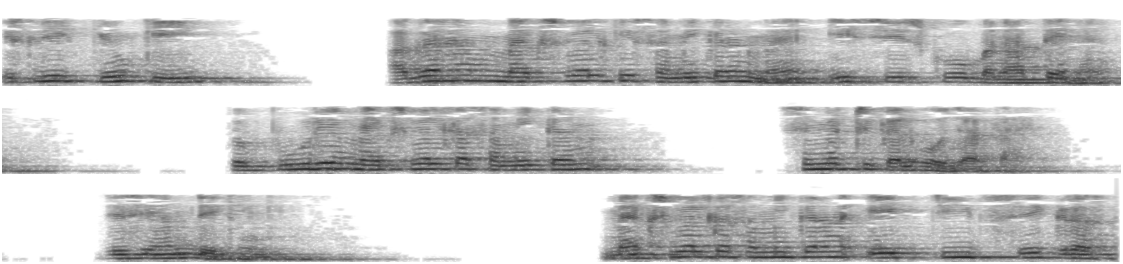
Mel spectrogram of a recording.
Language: Hindi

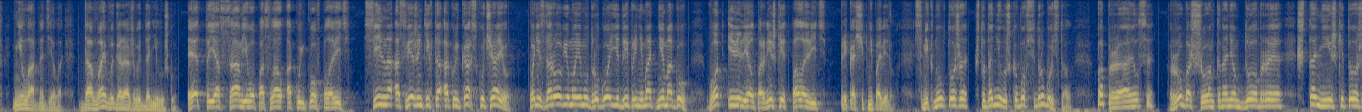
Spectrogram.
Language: Russian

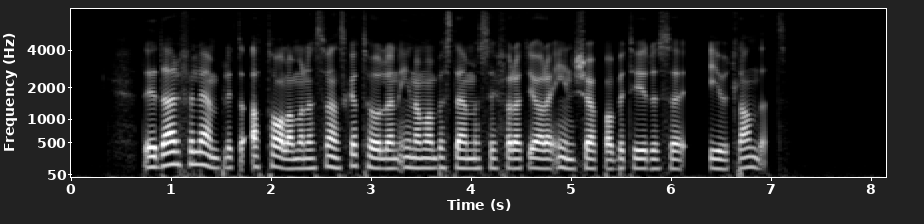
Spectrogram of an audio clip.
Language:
Swedish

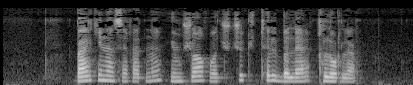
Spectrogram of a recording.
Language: Uzbek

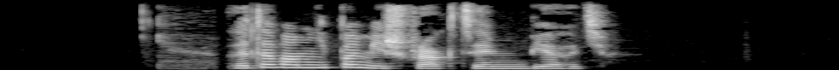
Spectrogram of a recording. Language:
Belarusian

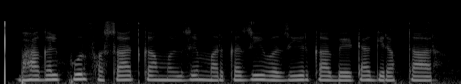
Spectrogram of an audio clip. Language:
Urdu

